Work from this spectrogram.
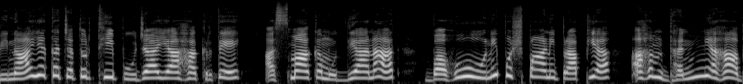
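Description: No technical faults can be heard in the speech, so there is nothing to describe in time order.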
